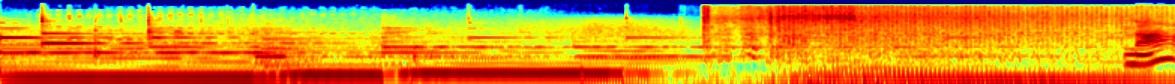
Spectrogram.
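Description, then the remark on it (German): A diesel engine runs with a deep, steady low drone and strong humming tones, then turns into a louder, rougher clattering roar with a harsh rattle for the remaining seconds. “Sie hörten soeben einen Dieselmotor.”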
